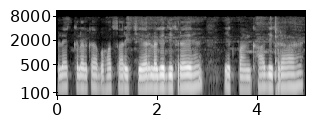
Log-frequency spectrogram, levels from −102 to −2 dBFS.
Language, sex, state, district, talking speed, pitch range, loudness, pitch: Hindi, male, Jharkhand, Deoghar, 180 wpm, 135-140 Hz, -18 LUFS, 140 Hz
